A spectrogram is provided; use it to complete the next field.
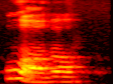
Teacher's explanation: The weak U turns into a W sound. So not uovo, but uovo.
